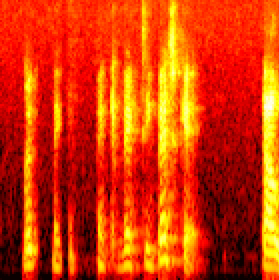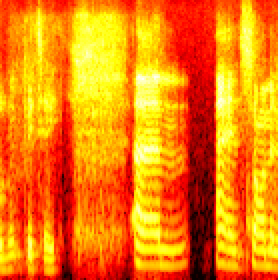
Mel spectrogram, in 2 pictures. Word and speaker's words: McVitie: McVitie Biscuit.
